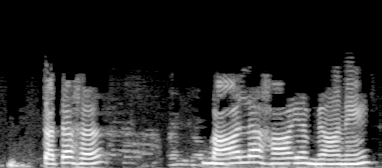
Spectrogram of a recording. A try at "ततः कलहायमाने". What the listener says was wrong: कलह काल எங்கம்மா ஆக்கி மாற்ற கால இல்லையேம்மா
